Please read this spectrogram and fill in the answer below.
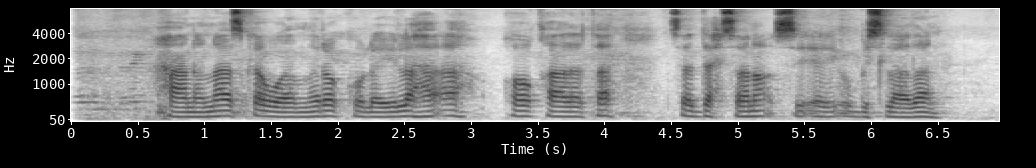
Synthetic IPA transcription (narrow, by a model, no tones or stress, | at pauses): ħɑːnɐnaːskʰɐwɑːmɪɾɔkʰʊlɛjlɐɦɐ̰ʔɐh | ɔːqɑːðɐt̪ʰɐsɐd̪ɛħsɐnɔsɪʔɛjʊ̰bɪslaːðaːn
